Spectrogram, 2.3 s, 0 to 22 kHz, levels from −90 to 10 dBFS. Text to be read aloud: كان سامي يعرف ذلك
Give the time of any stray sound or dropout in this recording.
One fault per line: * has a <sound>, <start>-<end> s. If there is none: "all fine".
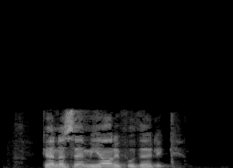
all fine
